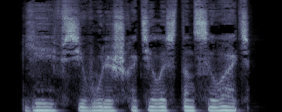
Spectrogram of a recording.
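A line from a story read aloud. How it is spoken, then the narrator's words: Quiet. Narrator (Russian): тихо сказала Кэсси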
